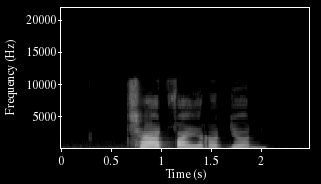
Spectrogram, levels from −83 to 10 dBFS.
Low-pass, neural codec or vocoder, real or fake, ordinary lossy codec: 10.8 kHz; none; real; none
